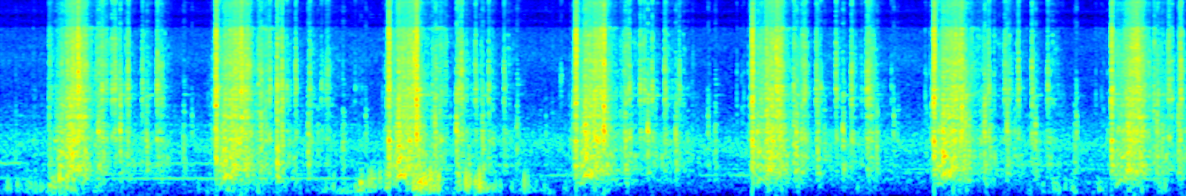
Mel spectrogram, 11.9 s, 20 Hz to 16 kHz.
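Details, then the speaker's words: 1984 Lawnboy 4630 mower, F engine, cold start in 15 °C weather, fuel valve open, started last year; seven rough pull-cord rips each dying without a catch; owner suspects bad ignition coil: no-start when cranking. "oh well his tisk probably the ignition coil is bad on it yeah 4630 going to have to look at that one"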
